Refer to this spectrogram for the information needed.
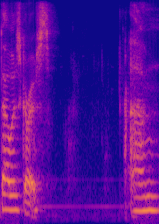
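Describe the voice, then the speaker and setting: A woman at medium pitch, with noticeable background noise. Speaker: spiritual reader and livestream host. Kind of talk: casual livestream chat. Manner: relaxed, filler-heavy.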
